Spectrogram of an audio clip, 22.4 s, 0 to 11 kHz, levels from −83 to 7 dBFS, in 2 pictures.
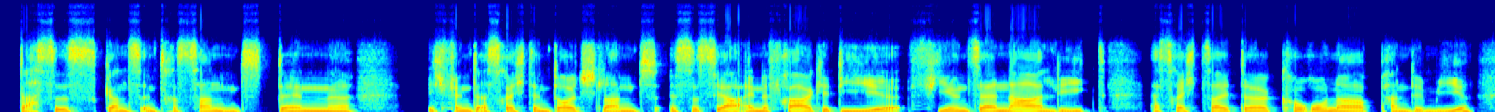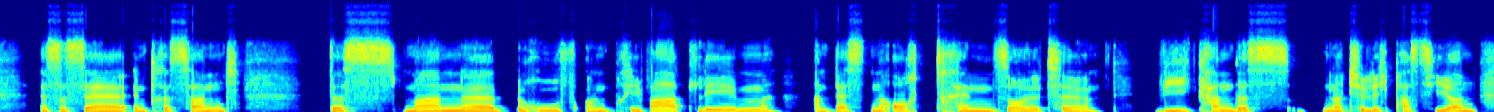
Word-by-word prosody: Das - - +1
ist - - +1
ganz 105 +1 +1
interessant, 100 -4 -1
denn, 90 -1 +2
äh, 95 0 0 0.5
ich - - 0
finde, 105 0 +1
erst - - +1
recht 110 -1 +1
in 95 -3 0
Deutschland 90 -4 +2
ist - - +1
es - - +1
ja 95 -1 +4
eine 95 -2 +1
Frage, 95 +1 +2
die 90 0 +1
vielen 105 -2 -1
sehr 95 -1 +2
naheliegt. 90 0 +1 0.3
Erst - - -3
recht 110 0 -1
seit 100 0 0
der 100 0 +3
Coronapandemie 90 - 0 0.5
ist - - 0
es - - 0
sehr 95 +1 +3
interessant, 105 - -1 0.7
dass - - +2
man, 100 -1 +2
äh, 100 +1 +3
Beruf 120 +8 -2
und 105 -2 -3
Privatleben 120 +1 -1 0.2
am 105 -3 -2
besten 110 -1 -1
auch - - 0
trennen 95 0 0
sollte. 85 -1 0 0.4
Wie 100 +2 0
kann 105 +1 +1
das 105 -1 +1 0.2
natürlich 100 -2 0
passieren? 135 +11 0
100 Hz, 125 wpm, -21 LUFS, 95-105 Hz, 0.7 s, ja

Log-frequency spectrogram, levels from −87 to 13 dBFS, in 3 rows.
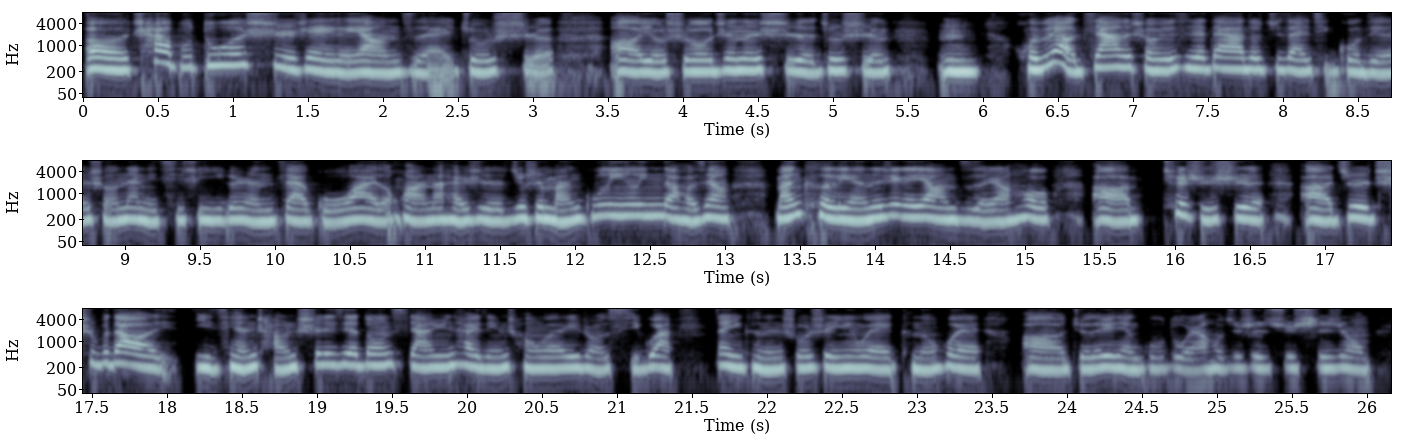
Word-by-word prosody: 呃， 230 -1 +7
差 350 +9 +5
不 260 -3 -5
多 300 +3 +1
是 270 -5 0
这 215 -3 +2
个 190 - 0
样 190 0 +2
子 195 -1 -4
哎。 185 - -5
就 205 -1 -1
是， 205 - -5 0.3
啊， 205 -2 +1
有 195 -1 +1
时 200 +1 -3
候 205 0 +2
真 220 +2 +2
的 220 0 +3
是 205 -4 0
就 215 +2 0
是， 200 -1 -2 0.3
嗯， 205 0 +4 0.2
回 240 -1 +3
不 240 - +4
了 350 -10 +7
家 265 +6 +5
的 260 - +2
时 250 -2 -4
候， 215 - +3
尤 215 - +2
其 255 +1 -4
在 240 - +3
大 255 +2 -1
家 235 -1 +4
都 230 0 +1
聚 225 0 -5
在 225 -2 0
一 210 - 0
起 210 0 -10
过 205 -1 -3
节 190 -1 -1
的 190 - -1
时 205 0 -5
候， 190 - -2
那 210 +1 +1
你 185 -3 0
其 185 +2 -7
实 200 +1 -4
一 195 0 0
个 205 - -2
人 185 -2 0
在 190 -2 0
国 180 -1 -5
外 205 -1 +1
的 185 - -3
话， 210 -3 0
那 200 +1 +1
还 190 -2 +1
是 195 -2 -1
就 210 +3 0
是 220 - +1
蛮 200 -1 +3
孤 245 +4 -4
零 260 0 +1
零 255 0 0
的， 215 -3 +2
好 185 -1 0
像 225 -1 +1 0.3
蛮 225 +4 +4
可 265 -5 +1
怜 200 -2 +3
的 225 - +3
这 260 0 0
个 235 - +2
样 215 -3 +2
子。 195 -2 -4
然 180 +1 -1
后， 215 -2 -1 0.2
啊， 185 -2 +1 0.2
确 280 -3 +2
实 205 -5 -2
是， 205 -1 0 0.2
啊， 200 -2 +2
就 230 +5 -2
是 215 - +3
吃 210 +6 -2
不 255 +1 -3
到 250 -5 +7 0.3
以 200 -3 0
前 195 +2 +1
常 185 0 -1
吃 240 - -3
的 240 - -1
一 240 - -3
些 240 0 +1
东 235 +1 -1
西 235 -2 -7
啊， 200 -1 +1
因 210 +1 0
为 230 - 0
它 235 -2 -1
已 205 - 0
经 195 +1 -1
成 200 -3 -3
为 195 - -1
了 195 - -2
一 200 - +1
种 185 -2 -4
习 190 -1 -7
惯。 205 0 -1 0.3
那 235 - -1
你 205 -2 +1
可 200 -1 -1
能 180 +1 -1
说 200 0 -4
是 205 0 -2
因 200 0 0
为 185 -2 -2
可 200 -1 -6
能 180 +1 -2
会， 195 -4 -2 0.3
啊， 180 -2 -2
觉 185 +1 -6
得 195 - -1
有 210 - +3
点 180 -3 -1
孤 185 0 -9
独， 190 -2 -10
然 175 +1 -6
后 195 - -4
就 195 +1 -10
是 195 -1 -6
去 195 +1 -7
吃 195 0 -3
这 200 - -5
种 180 -2 -6
205 Hz, 310 characters per minute, -18 LUFS, 195-225 Hz, 0.3 s, 呃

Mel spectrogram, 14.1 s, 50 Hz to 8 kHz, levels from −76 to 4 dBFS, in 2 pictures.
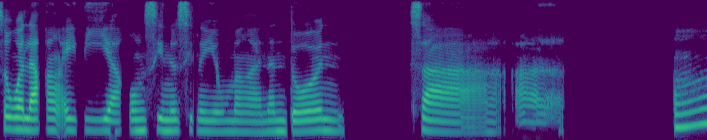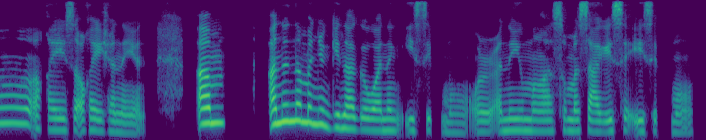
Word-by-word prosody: So, 215 -1 +1
wala 200 -2 +6
kang 200 -2 -2
idea 190 -2 -3
kung 190 0 -1
sino-sino 185 -1 -2
yung 175 0 -5
mga 170 -1 -5
nandun 180 +1 -2 0.6
sa, 200 -3 +1 0.7
ah 165 0 -8 1.1
Ah, 295 +5 -2
okey 200 -2 -3
so - - 0
okey 195 -2 0
siya 175 - -4
na 160 - -3
yun. - - -7 1.2
Ano 325 +4 +8
naman 335 -3 +6
yung 260 - -1
ginagawa 210 -4 +2
ng 195 0 -4
isip 195 +1 -6
mo 160 -1 -11
or 175 0 -4
ano 185 - -3
yung 195 -1 -2
mga 185 0 -2
sumasagi 185 -2 0
sa 180 - +3
isip 180 - -4
mo, 165 - -7
190 Hz, 140 wpm, -23 LUFS, 180-205 Hz, 1.2 s, Ano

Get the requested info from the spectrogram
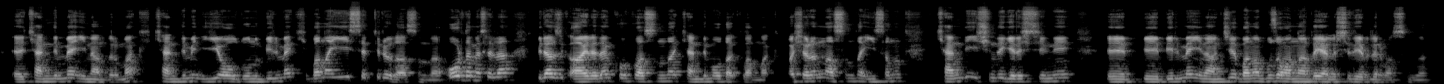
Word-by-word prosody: eee, 120 - +1
kendime 135 +5 +2
inandırmak, 115 -4 -4
kendimin 140 +4 -2
iyi 135 +3 0
olduğunu 130 -3 -4
bilmek 170 +6 -2
bana 145 +4 +1
iyi 170 +1 +1
hissettiriyordu 165 -6 0
aslında. 110 -1 -5
Orada 200 +2 -1
mesela 180 -1 -2 0.3
birazcık 170 0 +3
aileden 135 +4 +6
korkup 150 -2 -11
aslında 140 +3 +1
kendime 135 -2 -3
odaklanmak, 110 -5 -6 0.2
başarının 145 +6 +1
aslında 145 -1 +1
insanın 140 +4 -3 0.3
kendi 135 - 0
içinde 160 - 0
geliştiğini, 140 +3 +1 0.3
eee, 120 -1 +3
bi 125 -1 +4
bilme 135 +5 +2
inancı 130 +1 0
bana 140 +1 0
bu - - -6
zamanlarda 135 -3 0
yerleşti 125 -1 +4
diyebilirim 115 -2 -1
aslında. 105 -1 -6
135 Hz, 145 wpm, -25 LUFS, 125-155 Hz, 0.3 s, aileden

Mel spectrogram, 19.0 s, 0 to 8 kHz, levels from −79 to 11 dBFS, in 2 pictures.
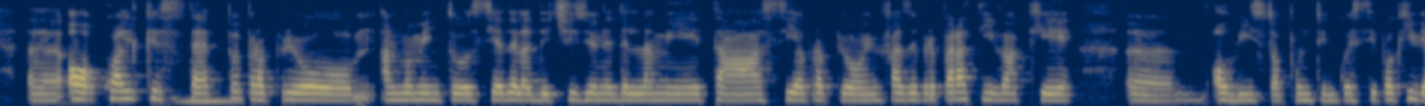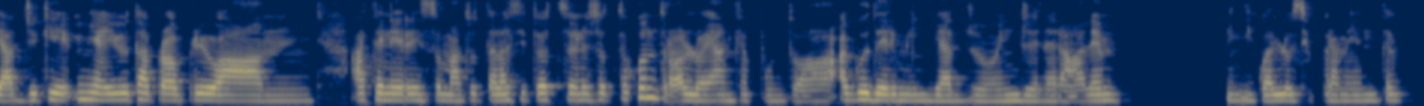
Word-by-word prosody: ehm, 180 -1 -3
ho 205 -2 +9
qualche 220 +1 +1
step 190 0 -2
proprio, 190 -3 +4
mhmm, - - -8
al 190 0 -2
momento 190 -1 0
sia 185 +1 +1
della 190 -1 +3
decisione 185 +1 -2
della 185 0 +1
meta, 185 -1 0
sia 185 +2 0
proprio 190 -2 -1
in 180 +1 -4
fase 195 +1 0
preparativa 195 0 0
che, 180 -1 -1 0.3
ehm, 175 0 -6
ho 195 - +4
visto 175 -1 -4
appunto 185 +1 -6
in 175 - -6
questi 185 +1 -5
pochi 195 +2 -2
viaggi, 170 -1 +1
che 185 0 +1
mi 205 -1 +2
aiuta 190 +1 +3
proprio 185 0 +3
a, 170 -1 +3
mhmm, 165 0 -12 0.3
a 190 - -1
tenere 185 -1 +2
insomma 175 -1 -3
tutta 180 +1 -5
la 175 - +2
situazione 190 0 -2
sotto 190 +2 -6
controllo 240 -8 +1
e - - -1
anche 170 0 -5
appunto 165 -2 -12
a 155 +1 -4
a - - +2
godermi 180 -3 +3
il 170 0 -6
viaggio 165 -1 -5
in 165 +1 -4
generale. 165 +1 -4 0.7
Quindi 85 0 -8
quello 175 - +1
sicuramente. 170 0 -7
185 Hz, 170 wpm, -23 LUFS, 170-190 Hz, 0.7 s, ho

